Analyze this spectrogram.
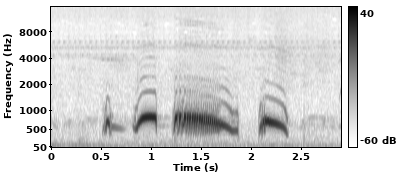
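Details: One complete phrase from a female spotted dove calling to fire up males: faint short lead note, clean even coo, long hoarse coo sliding lower, then a short dropping hoot, in quiet surroundings.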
